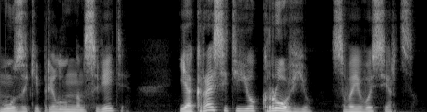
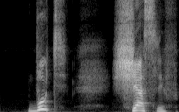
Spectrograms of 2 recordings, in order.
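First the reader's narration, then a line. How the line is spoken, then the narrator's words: Shouting. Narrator (Russian): кричал ему Соловей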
